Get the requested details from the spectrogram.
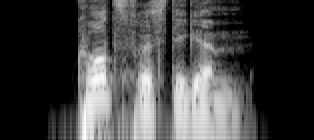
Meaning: strong dative masculine/neuter singular of kurzfristig
- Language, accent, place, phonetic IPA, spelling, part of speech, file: German, Germany, Berlin, [ˈkʊʁt͡sfʁɪstɪɡəm], kurzfristigem, adjective, De-kurzfristigem.ogg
